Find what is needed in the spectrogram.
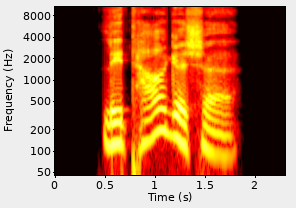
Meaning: inflection of lethargisch: 1. strong/mixed nominative/accusative feminine singular 2. strong nominative/accusative plural 3. weak nominative all-gender singular
- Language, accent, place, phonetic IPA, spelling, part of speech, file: German, Germany, Berlin, [leˈtaʁɡɪʃə], lethargische, adjective, De-lethargische.ogg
